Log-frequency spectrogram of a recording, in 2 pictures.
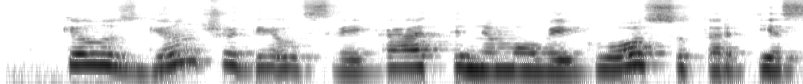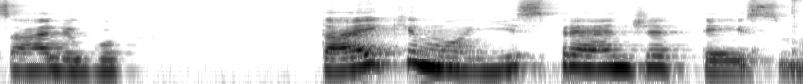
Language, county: Lithuanian, Tauragė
